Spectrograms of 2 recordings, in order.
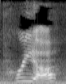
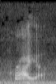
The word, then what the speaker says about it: Priya: And we have a very beautiful lash that is called Priya, not Priya.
